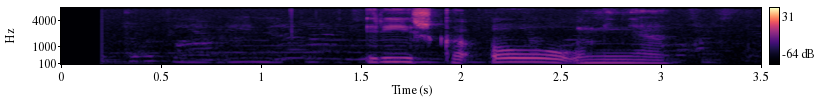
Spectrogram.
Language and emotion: Russian, neutral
